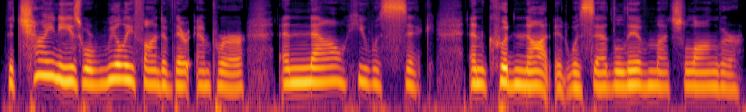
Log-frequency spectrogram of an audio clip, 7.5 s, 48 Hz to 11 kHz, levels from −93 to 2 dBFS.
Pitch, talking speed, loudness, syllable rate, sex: 185 Hz, 175 wpm, -18 LUFS, 4.4 syllables/s, female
